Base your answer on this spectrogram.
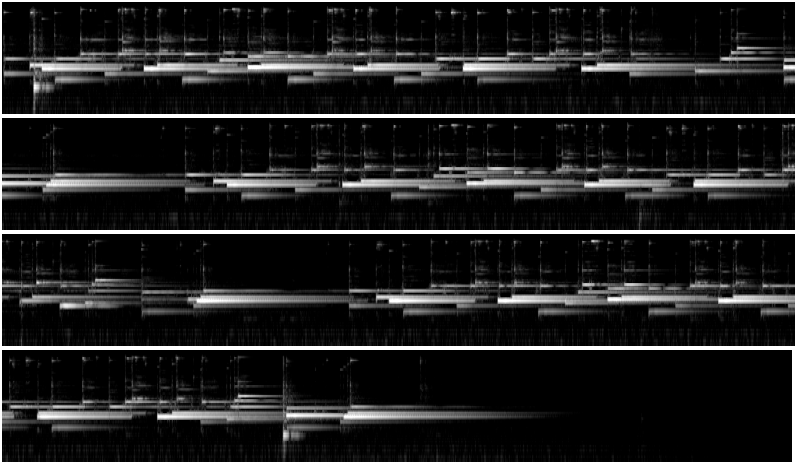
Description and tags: pozytywka music box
